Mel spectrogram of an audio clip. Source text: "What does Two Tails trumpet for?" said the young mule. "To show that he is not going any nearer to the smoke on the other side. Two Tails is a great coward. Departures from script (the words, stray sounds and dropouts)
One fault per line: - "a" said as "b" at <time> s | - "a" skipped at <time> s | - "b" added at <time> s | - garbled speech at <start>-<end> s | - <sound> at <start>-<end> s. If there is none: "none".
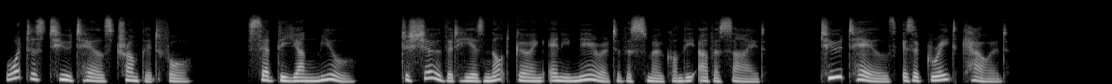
none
